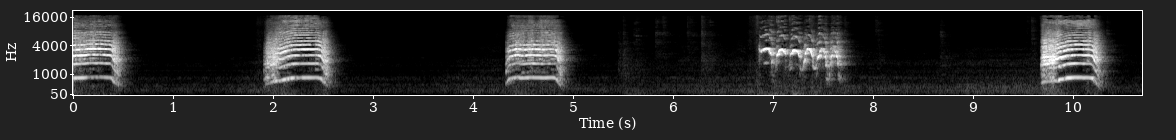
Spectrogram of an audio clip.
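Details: Pet cockatoo on a Monday morning, annoyed the weekend is over, screaming harshly about every two seconds, with one buzzy, pulsed rasp breaking the series before a final scream.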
